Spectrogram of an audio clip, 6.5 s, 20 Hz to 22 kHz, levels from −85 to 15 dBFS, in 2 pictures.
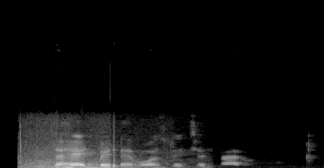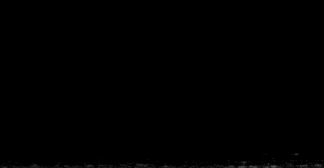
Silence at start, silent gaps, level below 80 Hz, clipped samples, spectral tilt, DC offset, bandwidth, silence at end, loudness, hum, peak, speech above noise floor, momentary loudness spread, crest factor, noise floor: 0.2 s; none; -62 dBFS; under 0.1%; -7.5 dB/octave; under 0.1%; 7 kHz; 4.1 s; -16 LUFS; none; -2 dBFS; 62 dB; 22 LU; 20 dB; -78 dBFS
